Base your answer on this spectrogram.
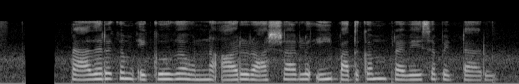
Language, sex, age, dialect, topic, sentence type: Telugu, female, 18-24, Utterandhra, banking, statement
